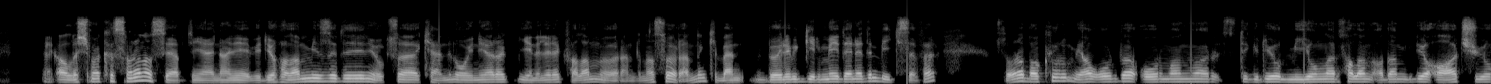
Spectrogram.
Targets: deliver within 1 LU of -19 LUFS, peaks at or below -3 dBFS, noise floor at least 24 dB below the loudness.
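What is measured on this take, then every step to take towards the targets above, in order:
clicks found 5; loudness -24.5 LUFS; peak level -9.0 dBFS; loudness target -19.0 LUFS
-> de-click; trim +5.5 dB

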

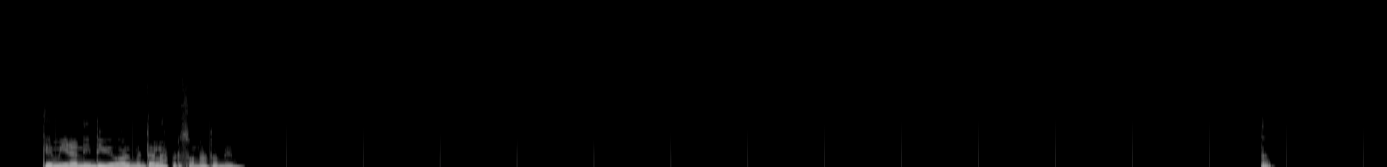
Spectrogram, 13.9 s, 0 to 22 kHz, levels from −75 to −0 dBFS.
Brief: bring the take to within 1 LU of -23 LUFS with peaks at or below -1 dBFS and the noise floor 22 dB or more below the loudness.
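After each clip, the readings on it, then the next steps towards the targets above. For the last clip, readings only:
clicks found 18; loudness -31.0 LUFS; peak level -14.5 dBFS; loudness target -23.0 LUFS
-> de-click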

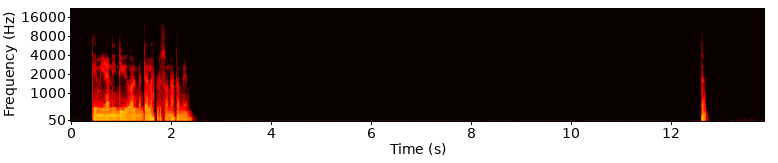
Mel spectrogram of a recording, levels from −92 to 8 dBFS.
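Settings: clicks found 0; loudness -31.0 LUFS; peak level -14.5 dBFS; loudness target -23.0 LUFS
-> trim +8 dB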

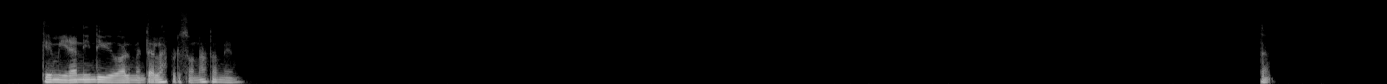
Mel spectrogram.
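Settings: loudness -23.0 LUFS; peak level -6.5 dBFS; noise floor -80 dBFS

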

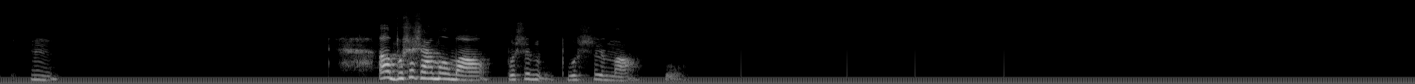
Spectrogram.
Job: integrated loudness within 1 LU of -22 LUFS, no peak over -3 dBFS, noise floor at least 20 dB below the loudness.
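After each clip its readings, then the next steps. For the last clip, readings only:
clicks found 5; hum 60 Hz; highest harmonic 300 Hz; hum level -46 dBFS; loudness -28.0 LUFS; peak level -12.0 dBFS; loudness target -22.0 LUFS
-> de-click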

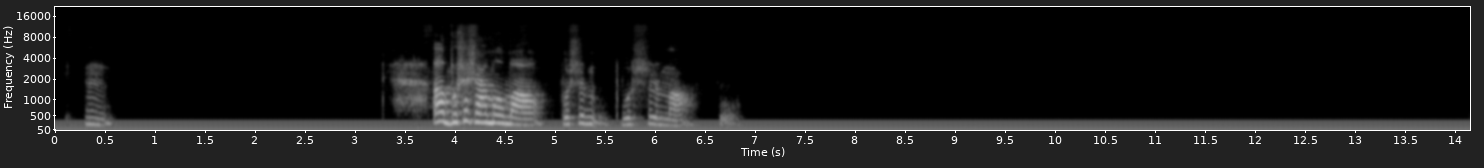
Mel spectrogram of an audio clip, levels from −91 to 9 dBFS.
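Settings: clicks found 0; hum 60 Hz; highest harmonic 300 Hz; hum level -46 dBFS
-> de-hum 60 Hz, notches 5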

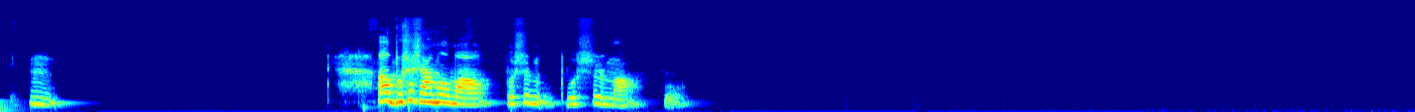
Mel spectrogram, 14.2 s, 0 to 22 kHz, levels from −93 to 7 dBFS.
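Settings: hum not found; loudness -27.0 LUFS; peak level -11.5 dBFS; loudness target -22.0 LUFS
-> trim +5 dB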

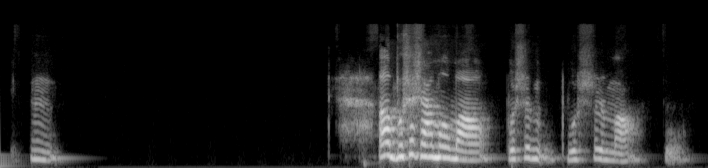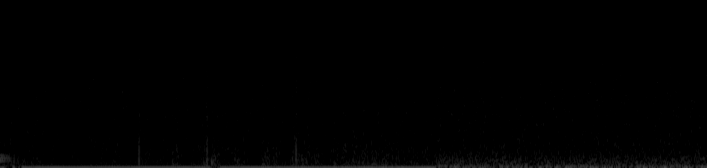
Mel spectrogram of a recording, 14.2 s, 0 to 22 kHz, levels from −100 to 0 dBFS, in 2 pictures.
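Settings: loudness -22.0 LUFS; peak level -6.5 dBFS; noise floor -83 dBFS

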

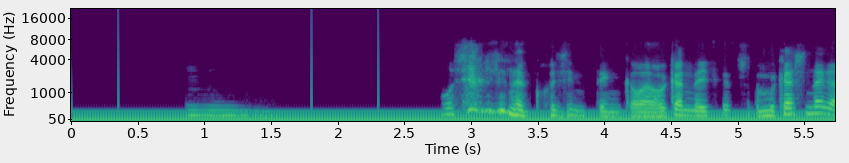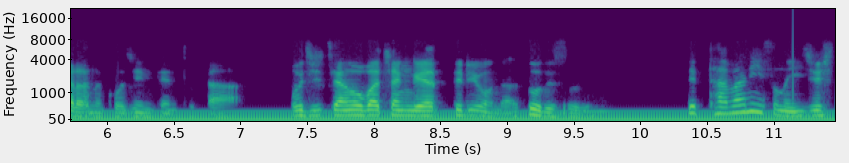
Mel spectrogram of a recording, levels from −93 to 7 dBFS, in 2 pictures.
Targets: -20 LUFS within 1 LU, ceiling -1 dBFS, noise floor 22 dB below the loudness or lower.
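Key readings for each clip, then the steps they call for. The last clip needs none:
clicks found 4; hum 50 Hz; highest harmonic 250 Hz; hum level -27 dBFS; loudness -25.0 LUFS; peak level -5.0 dBFS; loudness target -20.0 LUFS
-> de-click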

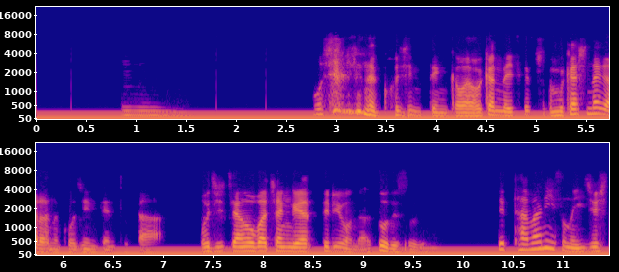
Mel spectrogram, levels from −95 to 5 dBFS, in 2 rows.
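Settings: clicks found 0; hum 50 Hz; highest harmonic 250 Hz; hum level -27 dBFS
-> hum notches 50/100/150/200/250 Hz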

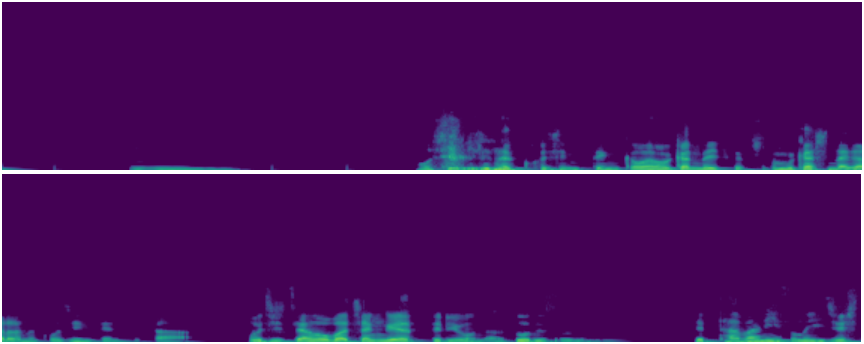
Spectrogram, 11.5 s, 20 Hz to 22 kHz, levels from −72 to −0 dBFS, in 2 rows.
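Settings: hum not found; loudness -25.0 LUFS; peak level -4.5 dBFS; loudness target -20.0 LUFS
-> trim +5 dB; peak limiter -1 dBFS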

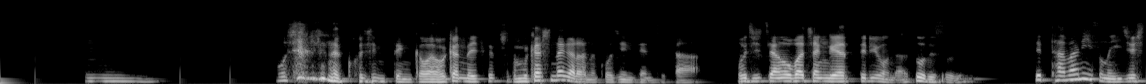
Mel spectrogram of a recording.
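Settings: loudness -20.0 LUFS; peak level -1.0 dBFS; noise floor -69 dBFS

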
